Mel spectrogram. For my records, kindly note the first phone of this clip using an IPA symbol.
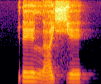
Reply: ɾ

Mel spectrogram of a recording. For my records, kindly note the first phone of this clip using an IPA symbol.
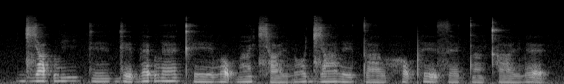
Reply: d͡ʑ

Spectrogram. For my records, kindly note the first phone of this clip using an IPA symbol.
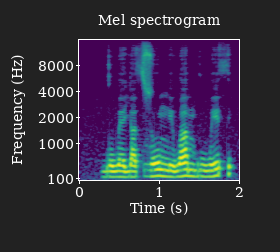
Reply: ɡ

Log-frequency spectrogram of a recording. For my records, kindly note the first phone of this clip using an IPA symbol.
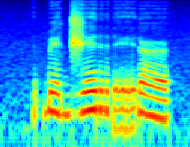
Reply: ɓ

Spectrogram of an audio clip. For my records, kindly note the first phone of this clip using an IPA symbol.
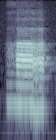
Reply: ɦ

